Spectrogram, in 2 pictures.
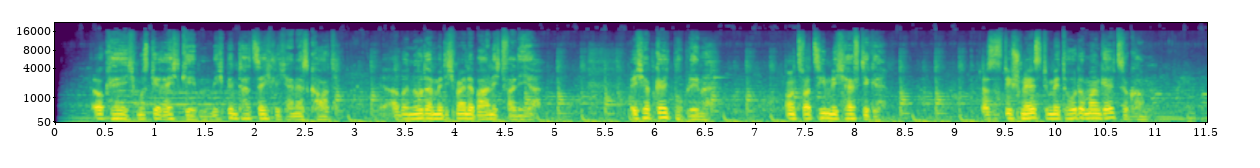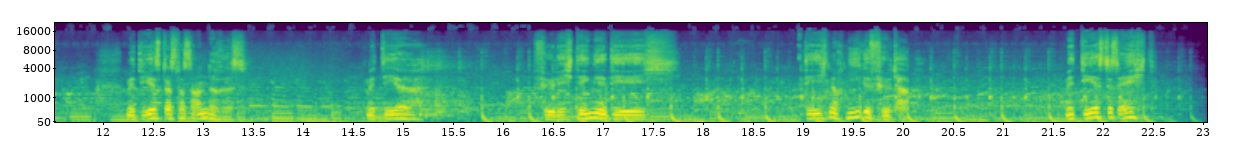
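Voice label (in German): Reumütig gefühlvoll; F*ck die Liebe nochmal; Javier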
